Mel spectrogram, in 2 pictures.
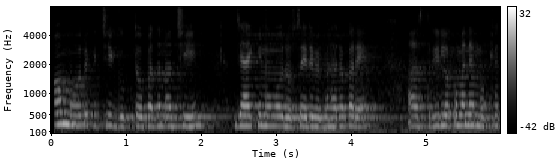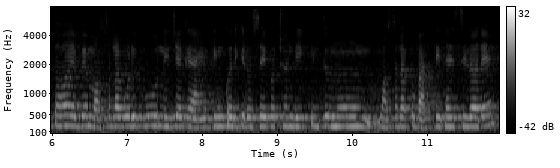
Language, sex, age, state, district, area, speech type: Odia, female, 18-30, Odisha, Khordha, rural, spontaneous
